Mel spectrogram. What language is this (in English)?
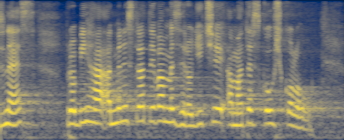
Czech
